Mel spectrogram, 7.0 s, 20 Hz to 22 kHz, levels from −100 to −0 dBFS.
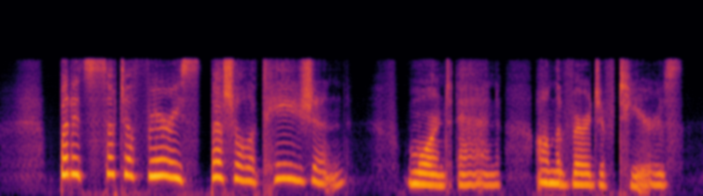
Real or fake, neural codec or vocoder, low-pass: fake; codec, 16 kHz in and 24 kHz out, 0.4 kbps, LongCat-Audio-Codec, fine tuned four codebook decoder; 7.2 kHz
